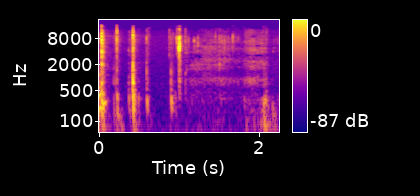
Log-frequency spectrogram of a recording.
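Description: Light plastic clicks and taps of body butter tubs being handled and stacked, a quick run of about five in the first second.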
